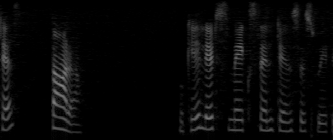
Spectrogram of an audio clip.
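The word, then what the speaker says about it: তাঁরা: There is a half moon shape here, and there is a dot within this half moon shape, which indicates that there should be a nasalization here.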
